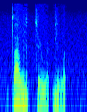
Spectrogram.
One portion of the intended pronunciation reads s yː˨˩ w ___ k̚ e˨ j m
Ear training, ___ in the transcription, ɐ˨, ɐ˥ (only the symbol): ɐ˨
